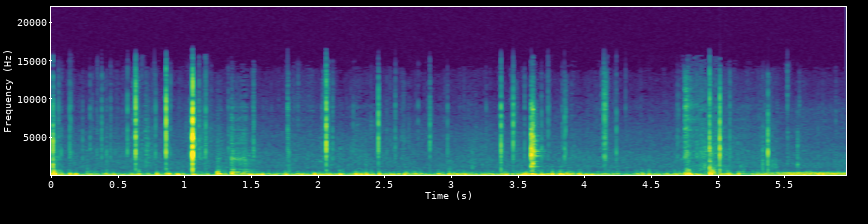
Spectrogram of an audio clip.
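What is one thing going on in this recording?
A metal pot clanks as it is hung over the fire.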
